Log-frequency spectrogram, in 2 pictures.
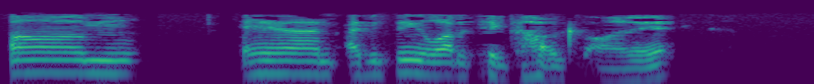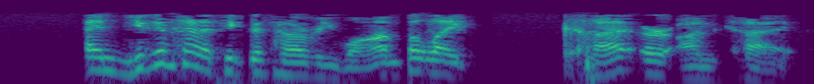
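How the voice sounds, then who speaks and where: Guy caller, deep pitch shifted voice-changer sound, lots of ums, raspy and phone-tinny. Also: lively intonation, moderate pace. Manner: hesitant, full of ums and likes. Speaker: caller leaving a voice message. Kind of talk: casual recorded question.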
